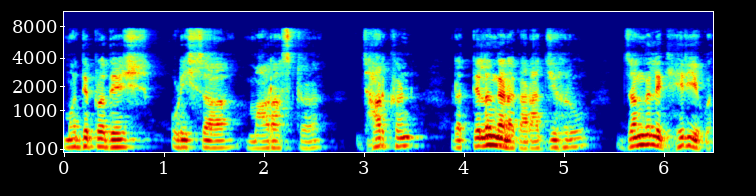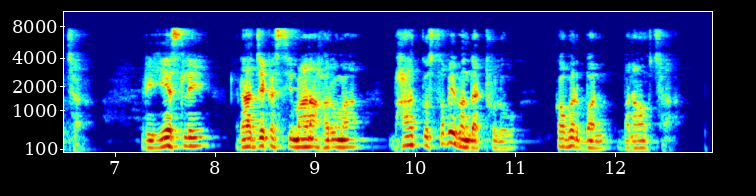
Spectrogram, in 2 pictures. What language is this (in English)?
Nepali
